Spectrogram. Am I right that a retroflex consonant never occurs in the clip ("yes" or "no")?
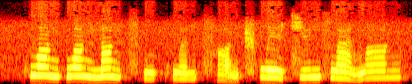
no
